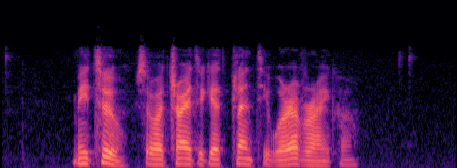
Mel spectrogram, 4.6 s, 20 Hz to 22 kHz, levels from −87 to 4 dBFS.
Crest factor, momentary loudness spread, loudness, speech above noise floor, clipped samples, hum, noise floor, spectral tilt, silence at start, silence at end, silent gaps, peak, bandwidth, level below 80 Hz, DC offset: 20 dB; 11 LU; -20 LUFS; 42 dB; under 0.1%; none; -63 dBFS; -5.5 dB/octave; 0.75 s; 1 s; none; -2 dBFS; 7.4 kHz; -58 dBFS; under 0.1%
